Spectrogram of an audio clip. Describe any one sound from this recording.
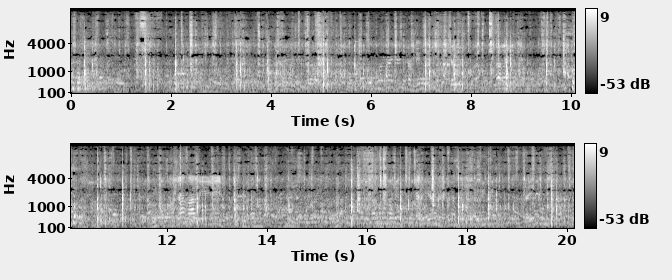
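A ball smacks hard against a wall again and again, echoing in a large walled court.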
